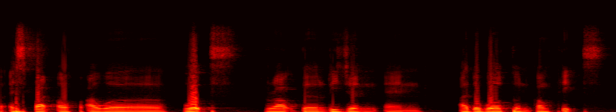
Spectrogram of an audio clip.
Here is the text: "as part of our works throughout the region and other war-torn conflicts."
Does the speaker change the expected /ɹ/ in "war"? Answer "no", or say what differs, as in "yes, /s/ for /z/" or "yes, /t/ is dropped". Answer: yes, /l/ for /ɹ/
